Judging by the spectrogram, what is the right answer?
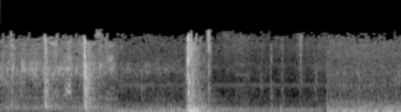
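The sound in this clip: A car drives down into a valley in a Central Australian park with a local ranger. A steady low rumble runs throughout, marked by a few sharp clunks and a brief whir, and grows slightly louder near the end.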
